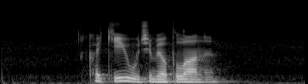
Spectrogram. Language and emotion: Russian, neutral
